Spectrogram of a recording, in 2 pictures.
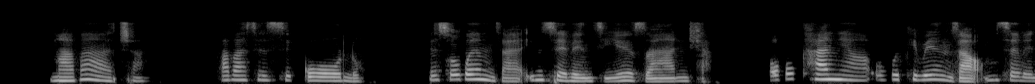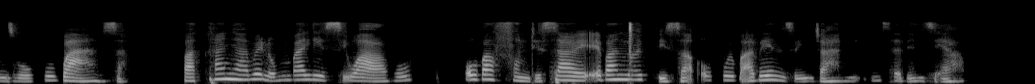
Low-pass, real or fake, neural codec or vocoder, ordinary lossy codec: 7.2 kHz; fake; codec, 16 kHz, 1 kbps, X-Codec, HuBERT features, trained on balanced general audio; AAC, 32 kbps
